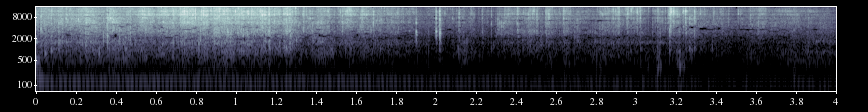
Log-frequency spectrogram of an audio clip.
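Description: Rustling of dense cover-crop plants and dry sunflower stalks brushing past as someone moves through the stand, fading toward the end, with a couple of small snaps.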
